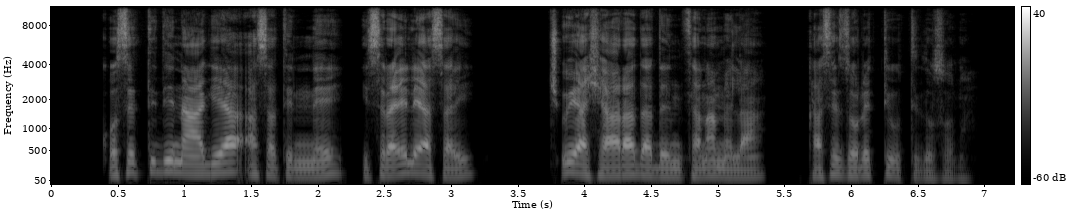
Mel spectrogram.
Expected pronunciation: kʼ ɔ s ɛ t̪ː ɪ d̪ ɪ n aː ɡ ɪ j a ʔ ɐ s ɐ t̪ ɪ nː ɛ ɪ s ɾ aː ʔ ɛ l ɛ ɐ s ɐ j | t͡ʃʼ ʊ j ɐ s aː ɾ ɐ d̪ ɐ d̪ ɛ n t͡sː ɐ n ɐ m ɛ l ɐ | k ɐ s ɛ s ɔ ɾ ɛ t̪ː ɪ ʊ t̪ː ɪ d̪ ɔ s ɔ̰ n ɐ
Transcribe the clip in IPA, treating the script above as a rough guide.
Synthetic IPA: kʼ ɔ s ɛ t̪ː ɪ d̪ ɪ n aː ɡ ɪ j a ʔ ɐ s ɐ t̪ ɪ nː ɛ ɪ s ɾ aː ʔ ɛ l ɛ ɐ s ɐ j | t͡ʃʼ ʊ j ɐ ʃ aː ɾ ɐ d̪ ɐ d̪ ɛ n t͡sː ɐ n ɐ m ɛ l ɐ | k ɐ s ɛ z ɔ ɾ ɛ t̪ː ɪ ʊ t̪ː ɪ d̪ ɔ s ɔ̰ n ɐ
